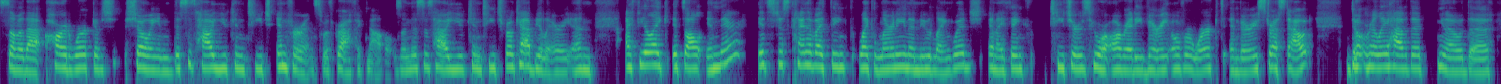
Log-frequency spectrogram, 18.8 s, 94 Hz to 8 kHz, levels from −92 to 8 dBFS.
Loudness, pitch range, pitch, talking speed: -24 LUFS, 205-230 Hz, 215 Hz, 210 wpm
